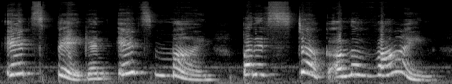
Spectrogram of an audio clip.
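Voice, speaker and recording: A woman's voice: very high voice, huge pitch swings, slow, pitched above the performer's own voice, heavily acted. A woman voicing a bossy, frustrated witch for a children's storybook, complaining in an insistent singsong. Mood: exasperated, insistent. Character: bossy, frustrated female witch guarding her pumpkin.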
